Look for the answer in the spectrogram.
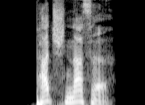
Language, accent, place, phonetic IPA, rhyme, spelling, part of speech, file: German, Germany, Berlin, [ˈpat͡ʃˈnasə], -asə, patschnasse, adjective, De-patschnasse.ogg
- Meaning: inflection of patschnass: 1. strong/mixed nominative/accusative feminine singular 2. strong nominative/accusative plural 3. weak nominative all-gender singular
